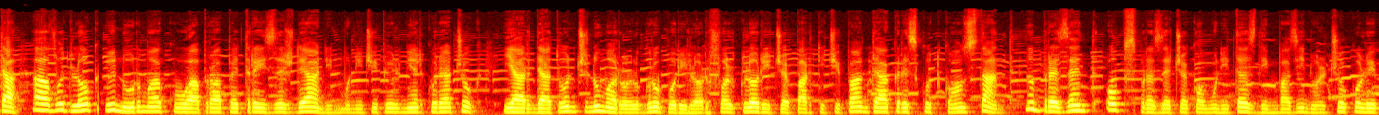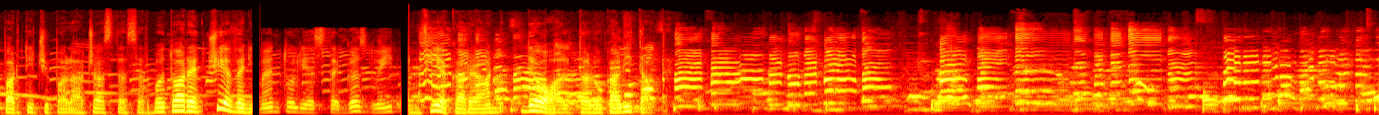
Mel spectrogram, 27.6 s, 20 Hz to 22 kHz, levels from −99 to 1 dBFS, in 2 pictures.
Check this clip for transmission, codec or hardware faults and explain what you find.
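One hardware-side fault appears, from 16.31 to 17.88 s: the sound abruptly turns duller and quieter, most likely because the input switched to a poorer device. A gap of about 80 ms opens at the switch, then the level falls by around 10 dB and a faint new noise floor appears. The substitute input passes nothing above 7.9 kHz. On a spectrogram, energy above 7.9 kHz is sharply cut off for that stretch; the waveform shows the brief gap and a shrunken envelope.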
